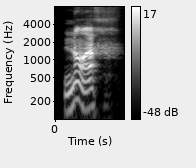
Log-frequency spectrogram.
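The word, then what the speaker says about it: נֹחַ: Y tenemos un ejemplo de O larga en un nombre de un personaje bíblico, Noaj. Noaj es lo que se ha transliterado en español como Noé.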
